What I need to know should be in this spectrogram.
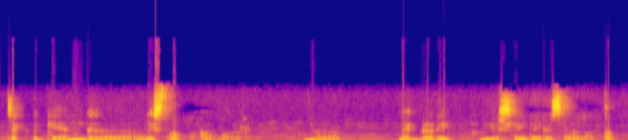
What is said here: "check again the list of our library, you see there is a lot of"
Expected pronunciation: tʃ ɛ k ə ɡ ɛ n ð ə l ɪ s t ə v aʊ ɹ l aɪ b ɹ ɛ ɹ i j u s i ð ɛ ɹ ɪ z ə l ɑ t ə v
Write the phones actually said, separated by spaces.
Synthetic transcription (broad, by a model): tʃ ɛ k ə ɡ ɛ n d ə l ɪ s t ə f aʊ ɹ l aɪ b ɹ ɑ ɹ i j u s i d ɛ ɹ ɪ s ə l ɑ t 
